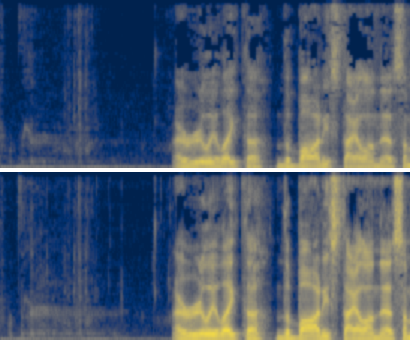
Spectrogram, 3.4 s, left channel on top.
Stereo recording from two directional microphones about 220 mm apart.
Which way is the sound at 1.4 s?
50° right (ahead or behind).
